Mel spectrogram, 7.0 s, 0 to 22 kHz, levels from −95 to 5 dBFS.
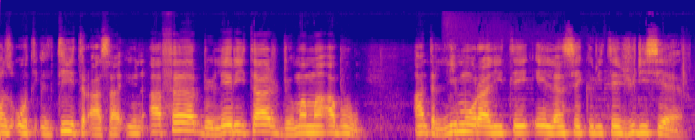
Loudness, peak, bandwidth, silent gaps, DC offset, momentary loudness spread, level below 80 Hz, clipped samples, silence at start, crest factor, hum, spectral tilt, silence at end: -17 LUFS; -2 dBFS; 9.4 kHz; none; under 0.1%; 6 LU; -50 dBFS; under 0.1%; 0 s; 14 dB; none; -5.5 dB/octave; 0.1 s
